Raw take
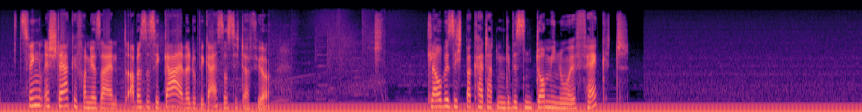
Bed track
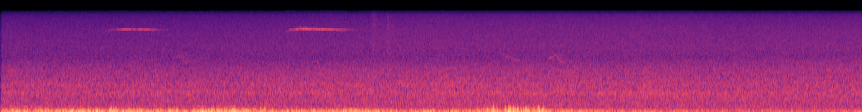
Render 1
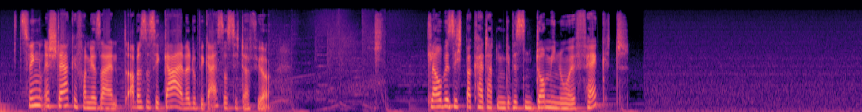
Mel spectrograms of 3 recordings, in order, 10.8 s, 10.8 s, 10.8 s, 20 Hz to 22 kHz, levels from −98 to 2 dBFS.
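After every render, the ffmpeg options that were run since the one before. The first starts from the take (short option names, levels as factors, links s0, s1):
-af "bandreject=f=60:t=h:w=4,bandreject=f=120:t=h:w=4,bandreject=f=180:t=h:w=4,bandreject=f=240:t=h:w=4,bandreject=f=300:t=h:w=4"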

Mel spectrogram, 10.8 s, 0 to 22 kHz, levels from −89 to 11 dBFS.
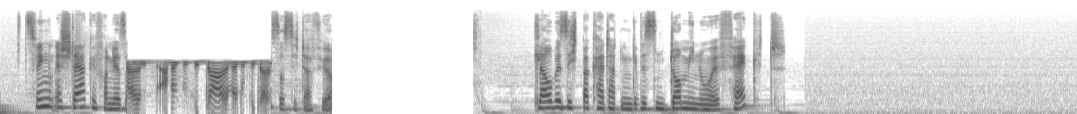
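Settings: -filter_complex "[0:a]asettb=1/sr,asplit=3[s0][s1][s2];[s0]atrim=end=1.264[s3];[s1]atrim=start=1.26:end=2.71,asetpts=PTS-STARTPTS,afade=t=in:d=0.004:c=qsin,afade=t=out:st=1.446:d=0.004:c=qsin,lowpass=f=2100:t=q:w=0.5098,lowpass=f=2100:t=q:w=0.6013,lowpass=f=2100:t=q:w=0.9,lowpass=f=2100:t=q:w=2.563,afreqshift=-2500[s4];[s2]atrim=start=2.706[s5];[s3][s4]acrossfade=d=0.004:c1=hsin:c2=qsin[s6];[s6][s5]acrossfade=d=0.004:c1=qsin:c2=hsin,asplit=3[s7][s8][s9];[s7]atrim=end=3.31,asetpts=PTS-STARTPTS,afade=t=out:st=3.306:d=0.004:c=hsin[s10];[s8]atrim=start=3.31:end=4.73,asetpts=PTS-STARTPTS,volume=0[s11];[s9]atrim=start=4.73,asetpts=PTS-STARTPTS,afade=t=in:d=0.004:c=hsin[s12];[s10][s11][s12]concat=n=3:v=0:a=1"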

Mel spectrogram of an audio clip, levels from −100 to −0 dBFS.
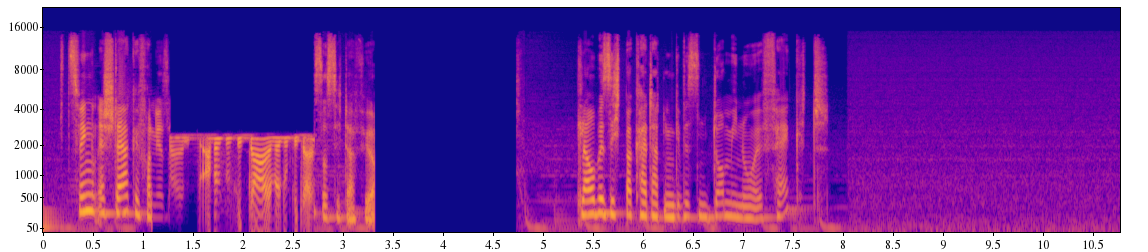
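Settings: -filter_complex "[0:a]asettb=1/sr,asplit=3[s0][s1][s2];[s0]atrim=end=1.084[s3];[s1]atrim=start=1.08:end=1.54,asetpts=PTS-STARTPTS,afade=t=in:d=0.004:c=qsin,afade=t=out:st=0.456:d=0.004:c=qsin,bandpass=f=3300:t=q:w=1.9[s4];[s2]atrim=start=1.536[s5];[s3][s4]acrossfade=d=0.004:c1=hsin:c2=qsin[s6];[s6][s5]acrossfade=d=0.004:c1=qsin:c2=hsin,asettb=1/sr,asplit=3[s7][s8][s9];[s7]atrim=end=2.924[s10];[s8]atrim=start=2.92:end=5.56,asetpts=PTS-STARTPTS,afade=t=in:d=0.004:c=qsin,afade=t=out:st=2.636:d=0.004:c=qsin,bass=f=250:g=2,treble=f=4000:g=-10[s11];[s9]atrim=start=5.556[s12];[s10][s11]acrossfade=d=0.004:c1=hsin:c2=qsin[s13];[s13][s12]acrossfade=d=0.004:c1=qsin:c2=hsin,asettb=1/sr,asplit=3[s14][s15][s16];[s14]atrim=end=6.304[s17];[s15]atrim=start=6.3:end=7.7,asetpts=PTS-STARTPTS,afade=t=in:d=0.004:c=qsin,afade=t=out:st=1.396:d=0.004:c=qsin,acompressor=threshold=0.0355:ratio=3:attack=3.2:release=140:knee=1:detection=peak[s18];[s16]atrim=start=7.696[s19];[s17][s18]acrossfade=d=0.004:c1=hsin:c2=qsin[s20];[s20][s19]acrossfade=d=0.004:c1=qsin:c2=hsin"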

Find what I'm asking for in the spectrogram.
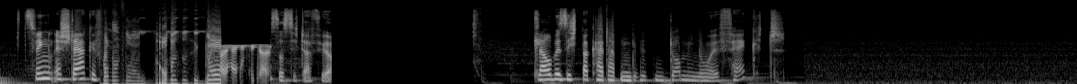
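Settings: -filter_complex "[0:a]asettb=1/sr,asplit=3[s0][s1][s2];[s0]atrim=end=1.004[s3];[s1]atrim=start=1:end=2.21,asetpts=PTS-STARTPTS,afade=t=in:d=0.004:c=qsin,afade=t=out:st=1.206:d=0.004:c=qsin,aeval=exprs='abs(val(0))':c=same[s4];[s2]atrim=start=2.206[s5];[s3][s4]acrossfade=d=0.004:c1=hsin:c2=qsin[s6];[s6][s5]acrossfade=d=0.004:c1=qsin:c2=hsin,asplit=3[s7][s8][s9];[s7]afade=t=out:st=2.91:d=0.02[s10];[s8]aemphasis=mode=production:type=bsi,afade=t=in:st=2.91:d=0.02,afade=t=out:st=5.39:d=0.02[s11];[s9]afade=t=in:st=5.39:d=0.02[s12];[s10][s11][s12]amix=inputs=3:normalize=0,asplit=3[s13][s14][s15];[s13]afade=t=out:st=5.9:d=0.02[s16];[s14]adynamicsmooth=sensitivity=2.5:basefreq=510,afade=t=in:st=5.9:d=0.02,afade=t=out:st=7.04:d=0.02[s17];[s15]afade=t=in:st=7.04:d=0.02[s18];[s16][s17][s18]amix=inputs=3:normalize=0"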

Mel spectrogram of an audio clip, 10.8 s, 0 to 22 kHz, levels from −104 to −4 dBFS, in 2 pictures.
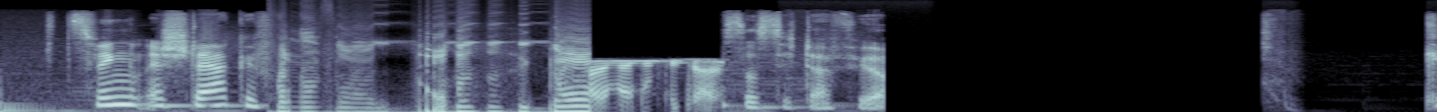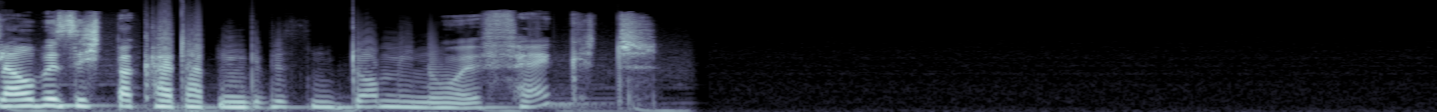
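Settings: -af "agate=range=0.0316:threshold=0.00447:ratio=16:detection=peak,equalizer=f=3300:w=1.5:g=3"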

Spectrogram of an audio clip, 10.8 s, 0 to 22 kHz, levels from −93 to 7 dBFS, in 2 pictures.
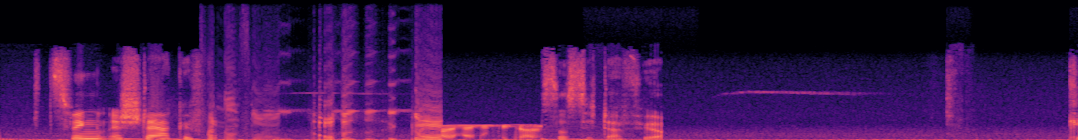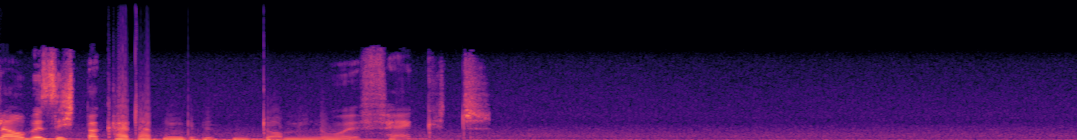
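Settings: -filter_complex "[1:a]volume=0.158[s0];[0:a][s0]amix=inputs=2:normalize=0"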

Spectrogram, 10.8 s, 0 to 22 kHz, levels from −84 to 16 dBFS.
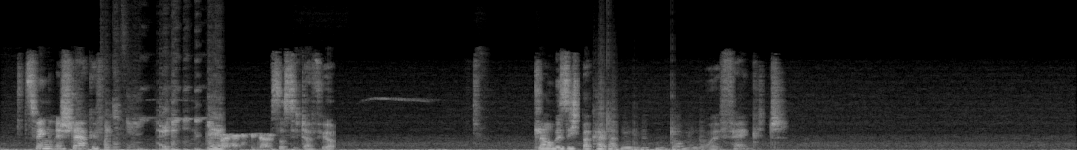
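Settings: -filter_complex "[0:a]asplit=2[s0][s1];[s1]adelay=13,volume=0.75[s2];[s0][s2]amix=inputs=2:normalize=0,aecho=1:1:14|32:0.596|0.447"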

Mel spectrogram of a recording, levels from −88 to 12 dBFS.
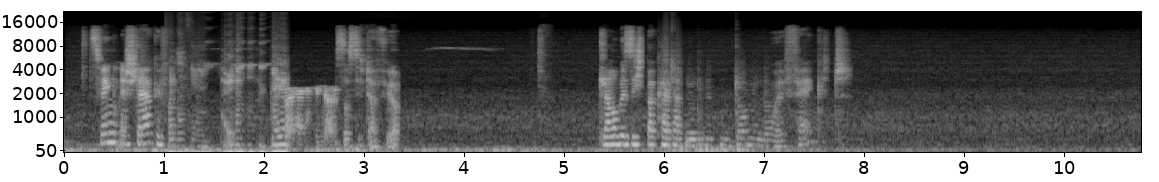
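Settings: -af "volume=1.19,alimiter=limit=0.794:level=0:latency=1"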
